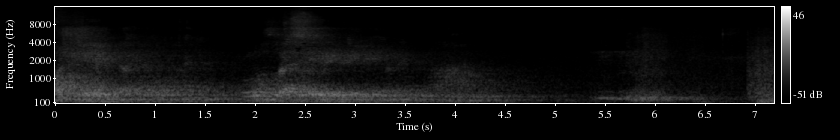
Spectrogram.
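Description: A man speaks slowly and solemnly through a microphone in a large echoing church.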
